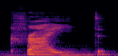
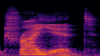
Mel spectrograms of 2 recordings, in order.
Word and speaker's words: cried: the diphthong cry so we just add the cried no extra vowed we don't do cry yet just cried okay so another example would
